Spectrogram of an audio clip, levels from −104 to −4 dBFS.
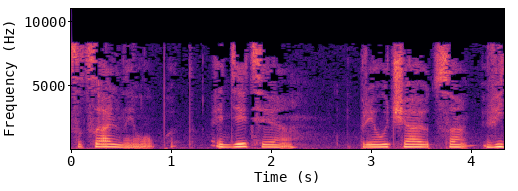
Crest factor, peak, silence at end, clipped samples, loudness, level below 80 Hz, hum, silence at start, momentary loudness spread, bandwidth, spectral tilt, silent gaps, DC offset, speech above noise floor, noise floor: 18 dB; -6 dBFS; 0 s; under 0.1%; -23 LUFS; -58 dBFS; none; 0 s; 11 LU; 8.8 kHz; -5 dB/octave; none; under 0.1%; 33 dB; -55 dBFS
